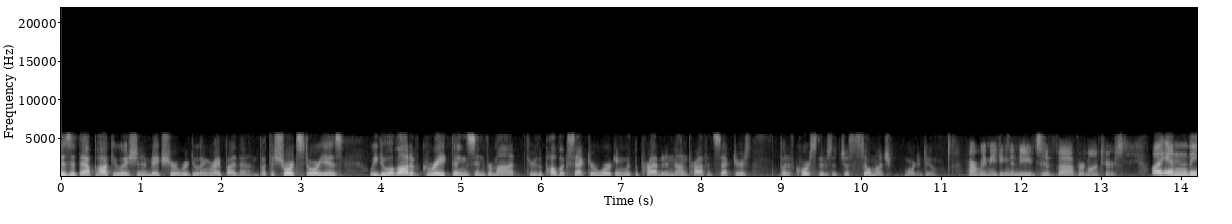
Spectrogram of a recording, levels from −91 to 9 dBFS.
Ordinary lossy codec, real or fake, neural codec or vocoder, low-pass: Opus, 32 kbps; fake; codec, 16 kHz, 0.8 kbps, ZipCodec; 5.4 kHz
